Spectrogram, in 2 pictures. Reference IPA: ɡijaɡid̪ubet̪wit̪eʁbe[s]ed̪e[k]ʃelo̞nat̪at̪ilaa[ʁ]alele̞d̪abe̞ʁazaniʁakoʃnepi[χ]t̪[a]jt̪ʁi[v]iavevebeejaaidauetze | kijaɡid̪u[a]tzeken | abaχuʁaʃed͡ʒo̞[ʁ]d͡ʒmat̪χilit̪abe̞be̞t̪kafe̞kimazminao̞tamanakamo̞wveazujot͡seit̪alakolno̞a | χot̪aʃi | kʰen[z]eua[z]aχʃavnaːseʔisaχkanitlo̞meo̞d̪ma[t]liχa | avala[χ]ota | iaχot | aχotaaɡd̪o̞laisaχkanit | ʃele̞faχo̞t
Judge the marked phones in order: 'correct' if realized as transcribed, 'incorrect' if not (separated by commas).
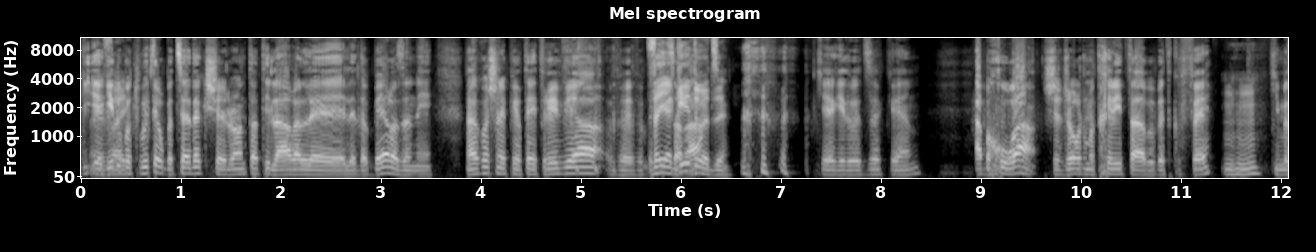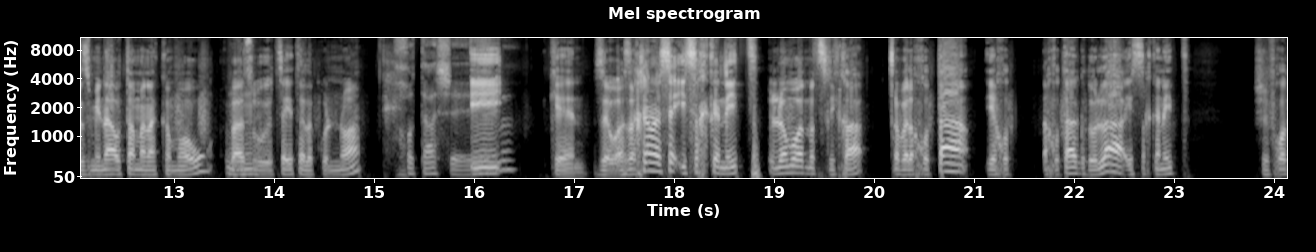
incorrect, correct, correct, incorrect, incorrect, correct, incorrect, correct, correct, correct, incorrect, correct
